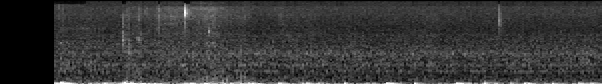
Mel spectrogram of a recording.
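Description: Close, muffled ASMR heartbeat, a steady low thumping pulse that begins abruptly after a moment of silence and continues evenly with a faint hum underneath.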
